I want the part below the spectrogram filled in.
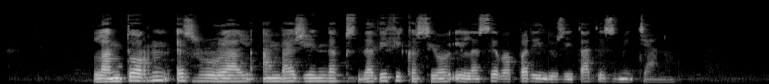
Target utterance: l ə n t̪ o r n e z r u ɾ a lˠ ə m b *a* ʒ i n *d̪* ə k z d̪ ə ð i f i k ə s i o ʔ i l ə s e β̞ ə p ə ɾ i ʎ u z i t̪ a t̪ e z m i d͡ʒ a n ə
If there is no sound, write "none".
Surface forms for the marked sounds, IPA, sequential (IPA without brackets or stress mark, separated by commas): a, d̪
